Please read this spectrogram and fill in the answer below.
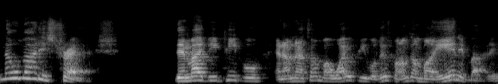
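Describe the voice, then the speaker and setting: A man speaks very fast in a high, raised, projected voice. His pitch swings very widely. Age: 60s. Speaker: pastor and author. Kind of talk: panel discussion Q and A. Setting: video call.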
